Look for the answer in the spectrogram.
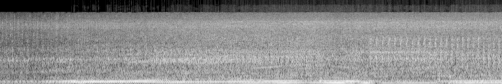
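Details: Nissan 180SX Silvia SR20DET redtop engine, noise only between 2000 and 2500 rpm, seemed to come from head: metallic rattling knock over engine note; confirmed worn big end bearings.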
